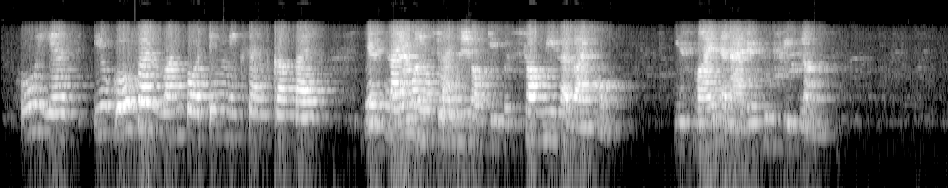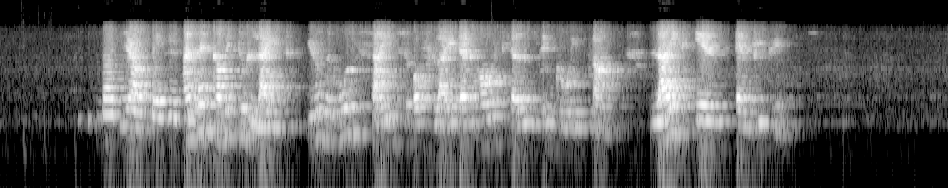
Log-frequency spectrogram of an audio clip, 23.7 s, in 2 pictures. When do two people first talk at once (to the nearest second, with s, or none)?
5 s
